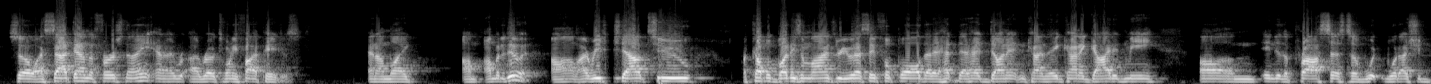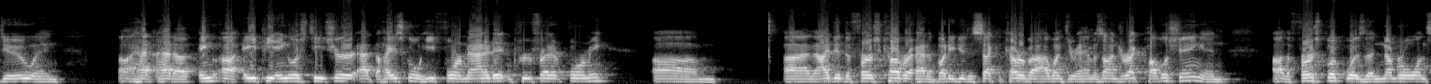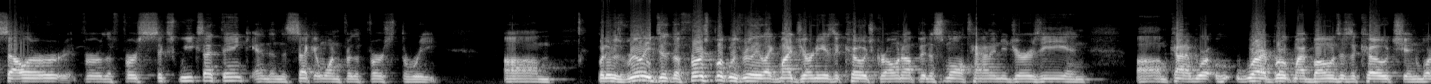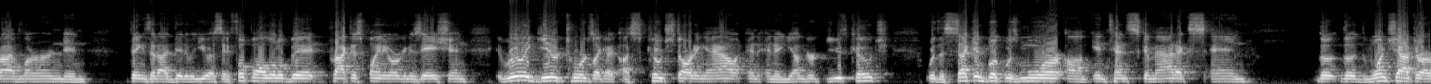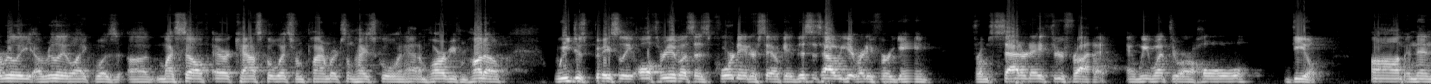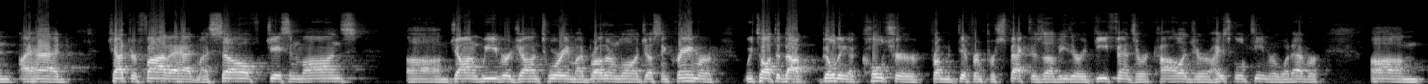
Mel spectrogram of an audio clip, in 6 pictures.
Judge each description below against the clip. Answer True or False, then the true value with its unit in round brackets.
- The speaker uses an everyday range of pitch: False (1.9 semitones)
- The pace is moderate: False (220 wpm)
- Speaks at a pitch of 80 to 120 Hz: False (135 Hz)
